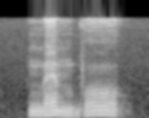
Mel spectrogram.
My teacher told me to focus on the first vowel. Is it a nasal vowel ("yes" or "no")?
no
